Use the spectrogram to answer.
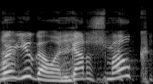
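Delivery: high, hammed-up street character; old New York catcaller. Joking about old New York, playful catcalling. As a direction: call out like a comic old-time New Yorker. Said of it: "Miss the old days of New York".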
